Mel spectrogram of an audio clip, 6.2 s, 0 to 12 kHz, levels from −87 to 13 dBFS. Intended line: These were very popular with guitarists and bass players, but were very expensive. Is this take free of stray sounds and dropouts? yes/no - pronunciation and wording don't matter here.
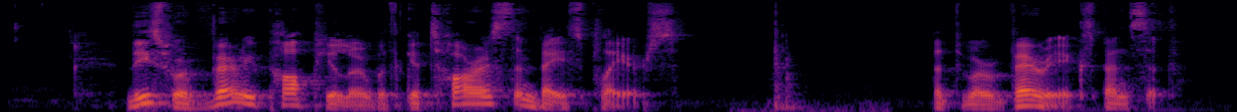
no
